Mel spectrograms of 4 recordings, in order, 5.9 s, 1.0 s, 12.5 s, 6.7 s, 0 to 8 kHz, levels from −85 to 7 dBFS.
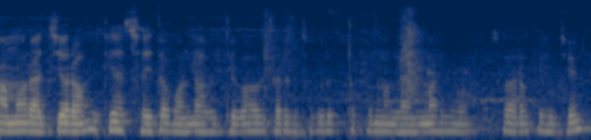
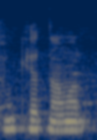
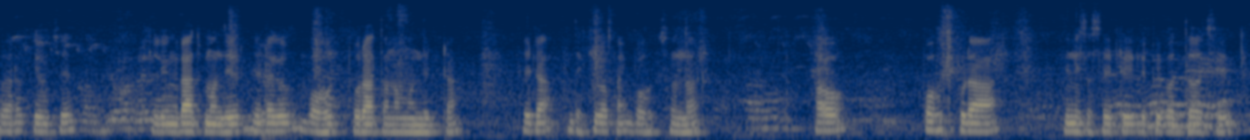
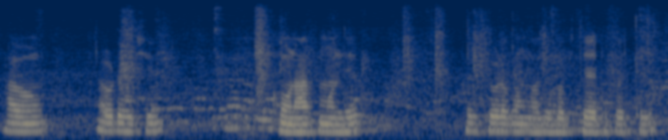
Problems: constant background noise, continuous background conversations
